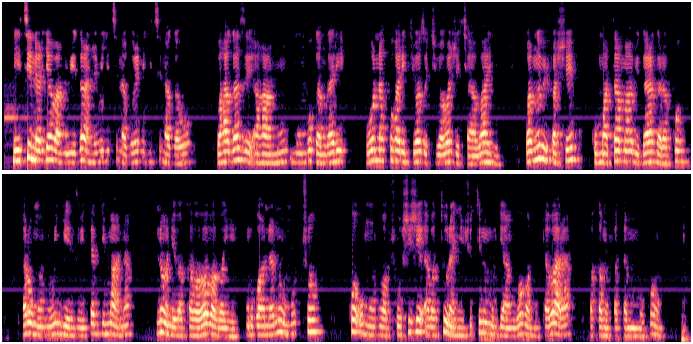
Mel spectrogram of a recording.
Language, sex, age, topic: Kinyarwanda, female, 36-49, education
